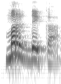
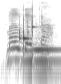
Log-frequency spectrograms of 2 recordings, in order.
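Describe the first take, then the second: First: The word is articulated clearly and fully. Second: The word is articulated unclearly and slurred. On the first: The speaker calls it right. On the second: The speaker calls it wrong.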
